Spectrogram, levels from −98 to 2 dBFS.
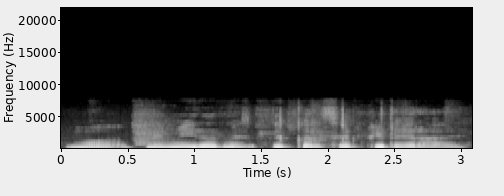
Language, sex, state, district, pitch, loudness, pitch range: Hindi, male, Odisha, Khordha, 120 Hz, -17 LUFS, 115-125 Hz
